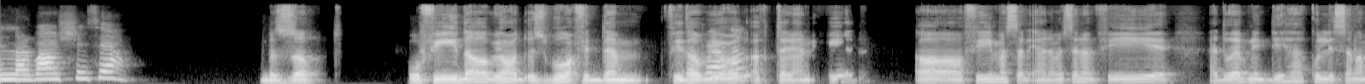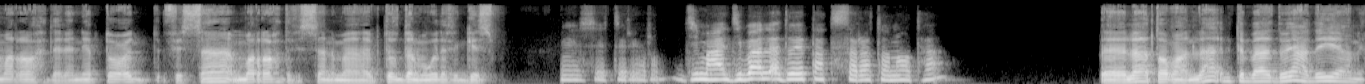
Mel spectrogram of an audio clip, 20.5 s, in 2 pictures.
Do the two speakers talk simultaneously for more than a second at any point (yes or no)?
no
